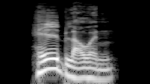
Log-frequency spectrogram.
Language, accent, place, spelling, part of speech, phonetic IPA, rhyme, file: German, Germany, Berlin, hellblauen, adjective, [ˈhɛlˌblaʊ̯ən], -ɛlblaʊ̯ən, De-hellblauen.ogg
- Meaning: inflection of hellblau: 1. strong genitive masculine/neuter singular 2. weak/mixed genitive/dative all-gender singular 3. strong/weak/mixed accusative masculine singular 4. strong dative plural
